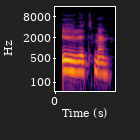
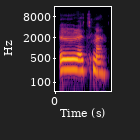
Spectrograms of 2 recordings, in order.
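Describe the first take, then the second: No difference in how they are said.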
